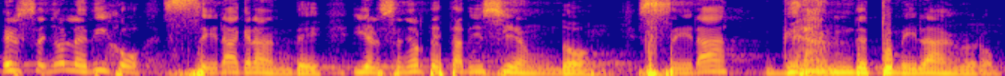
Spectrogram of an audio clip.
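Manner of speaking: loud, sustained pulpit proclamation; rousing sermon crescendo; preaching at full force. Acted. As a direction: preach it to the back row with fire.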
